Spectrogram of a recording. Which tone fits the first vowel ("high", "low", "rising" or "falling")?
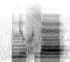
high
